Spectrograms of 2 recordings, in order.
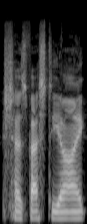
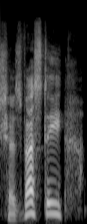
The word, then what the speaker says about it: Shasvastii: to is called the shz vasti Continuum and pronouncing it shasvastii Continuum just felt more satisfying however listening to the game creators pronounce the word it's obvious that it's pronounced chz vasti I am going to continue to get it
